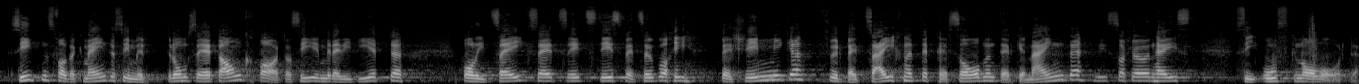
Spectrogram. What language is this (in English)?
Swiss German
